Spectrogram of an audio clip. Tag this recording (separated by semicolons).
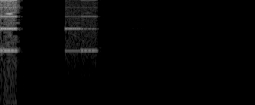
audio; beat; game; jungle; pc; sound; vicces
